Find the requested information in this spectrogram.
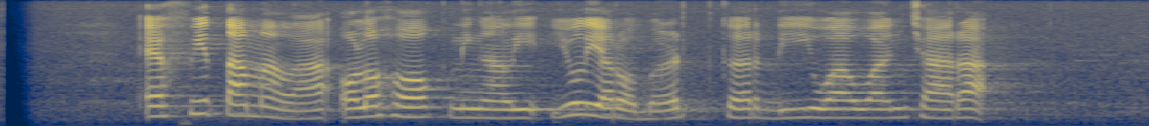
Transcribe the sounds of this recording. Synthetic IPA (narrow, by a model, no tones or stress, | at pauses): ʔɛfit̪amalaʔɔlɔɦɔk̚niŋalijuliaɾɔbərt̪̚kɨrdiwawaɲt͡ʃaɾa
